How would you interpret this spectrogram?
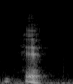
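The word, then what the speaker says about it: Høeg: Yeah, but the line, it's pronounced like O with umlaut.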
